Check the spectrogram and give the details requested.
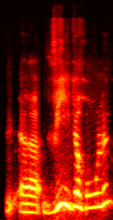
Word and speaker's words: wiederholen: A simple example would be wiederholen and wiederholen. Wiederholen, trennbar. Wiederholen, nicht trennbar. Remember, first syllable, separate. Right. Yeah, break it. If it's in the middle, the second half, then it's not separable.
